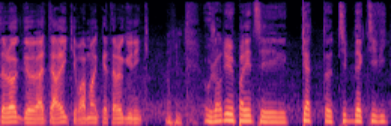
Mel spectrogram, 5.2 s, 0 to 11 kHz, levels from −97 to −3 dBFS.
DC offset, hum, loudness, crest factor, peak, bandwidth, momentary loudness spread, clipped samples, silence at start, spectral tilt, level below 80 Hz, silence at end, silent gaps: under 0.1%; none; -28 LUFS; 16 dB; -12 dBFS; 11 kHz; 14 LU; under 0.1%; 0 s; -6.5 dB/octave; -54 dBFS; 0.05 s; none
